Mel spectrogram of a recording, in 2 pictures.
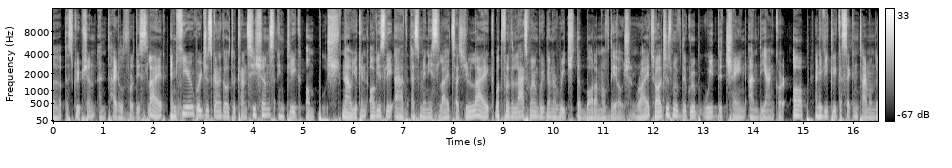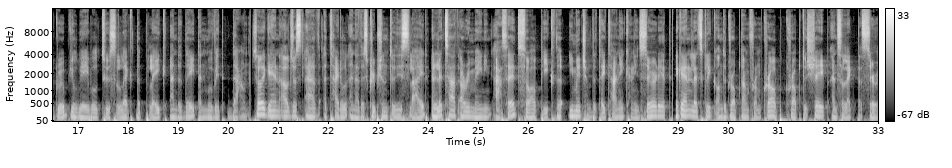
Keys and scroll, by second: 7.6 ctrl+d, 11.1 BackSpace, 19.5 ctrl+v.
